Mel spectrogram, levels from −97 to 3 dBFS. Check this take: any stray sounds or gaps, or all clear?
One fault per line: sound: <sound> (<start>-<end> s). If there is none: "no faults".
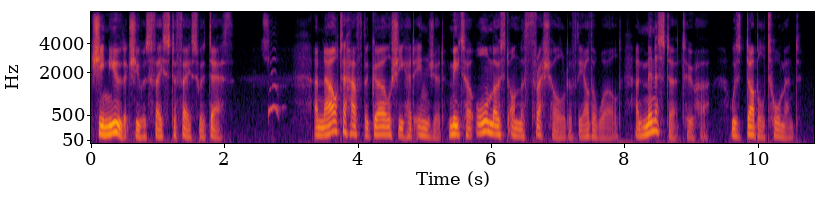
sound: sneeze (2.5-3.0 s)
